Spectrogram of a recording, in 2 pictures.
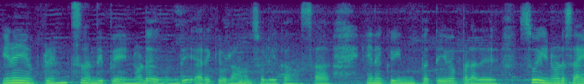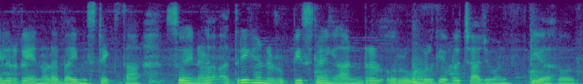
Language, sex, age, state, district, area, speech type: Tamil, female, 18-30, Tamil Nadu, Madurai, urban, spontaneous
